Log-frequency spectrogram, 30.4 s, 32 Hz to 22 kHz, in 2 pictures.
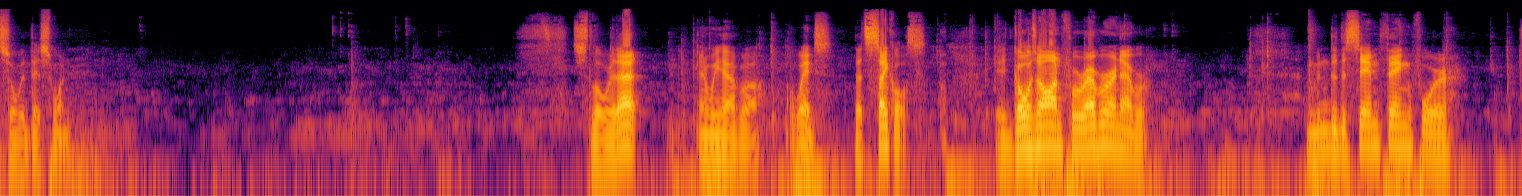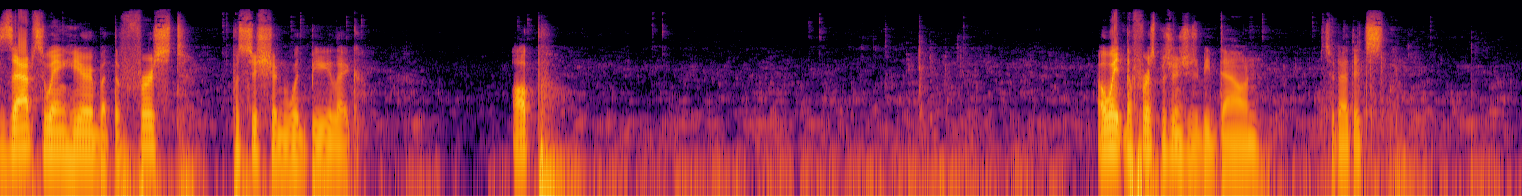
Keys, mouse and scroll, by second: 0.0-0.1 typing, 1.4-3.3 drag, 3.9 click, 4.1-5.0 typing, 5.8 click, 6.1 Tab, 6.8 ctrl+s, 7.7 space, 7.8 5, 9.4 space, 10.7 ctrl+Tab, 11.1 click, 11.6 right click, 13.3 Tab, 14.8-15.8 typing, 15.8-17.4 drag, 18.1 click, 18.6 click, 19.2 r, 20.4 click, 20.7 g, 21.7 right click, 22.2 g, 23.3 click, 24.3 alt+a, 24.5 c, 24.8-26.3 drag, 26.4-26.9 right drag, 26.9 r, 27.7 click, 27.9 g, 28.3 click, 28.8 alt+a, 29.0 c, 29.5-30.4 drag.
